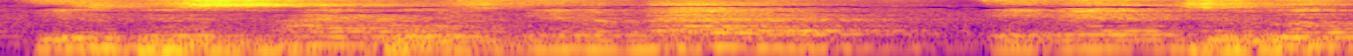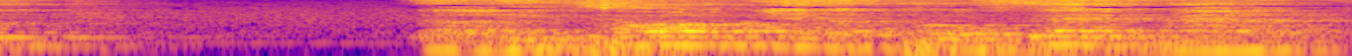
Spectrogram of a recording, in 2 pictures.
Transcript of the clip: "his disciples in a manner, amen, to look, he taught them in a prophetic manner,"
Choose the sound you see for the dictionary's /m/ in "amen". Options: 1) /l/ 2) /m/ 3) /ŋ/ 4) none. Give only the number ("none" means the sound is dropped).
4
